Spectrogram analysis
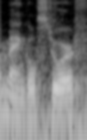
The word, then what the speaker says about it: Mangelsdorf: Give me your name and spell it. My name is Sarah Mangelsdorf.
